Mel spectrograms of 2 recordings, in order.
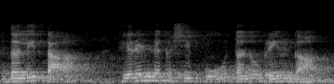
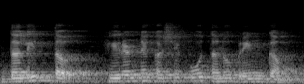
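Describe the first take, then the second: First: The word endings have long 'aa' vowels. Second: The word endings have short 'a' vowels. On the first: The speaker calls it wrong. "तो ऐसा वो गलत pronunciation हो गया" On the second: The speaker calls it right. "अंत का जो pronunciation है वो अ अ अ अ है।"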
